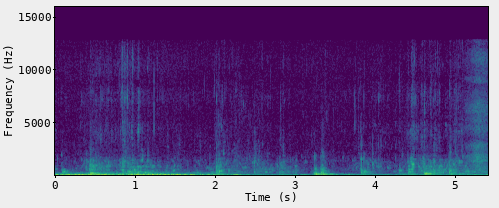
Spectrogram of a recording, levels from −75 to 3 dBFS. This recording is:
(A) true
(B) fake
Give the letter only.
A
